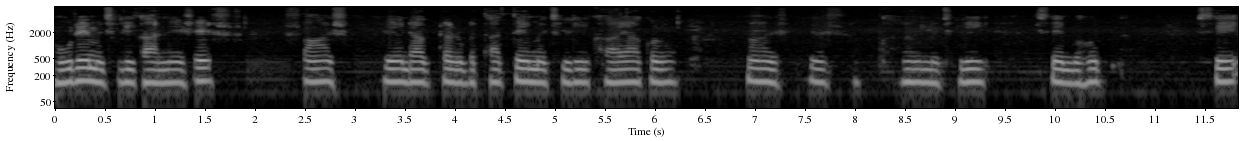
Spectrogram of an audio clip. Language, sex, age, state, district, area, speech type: Hindi, male, 45-60, Uttar Pradesh, Lucknow, rural, spontaneous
